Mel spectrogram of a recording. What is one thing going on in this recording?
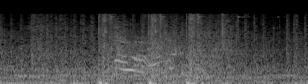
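A pistol fires several loud shots in quick succession.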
